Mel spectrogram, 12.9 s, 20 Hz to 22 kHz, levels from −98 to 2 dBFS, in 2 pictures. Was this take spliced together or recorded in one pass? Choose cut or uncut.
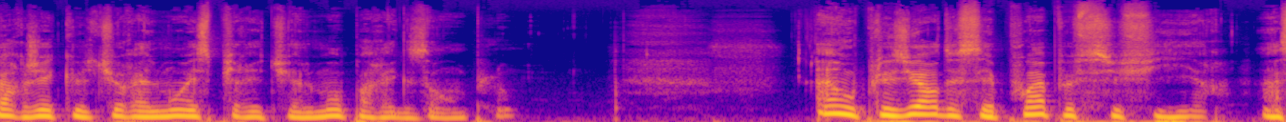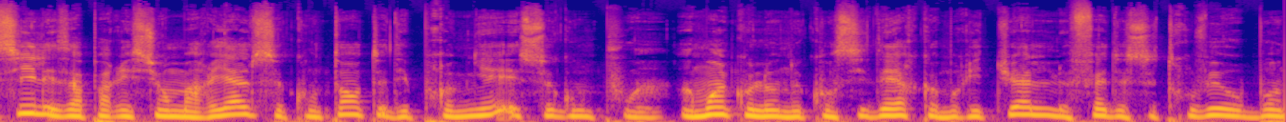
cut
